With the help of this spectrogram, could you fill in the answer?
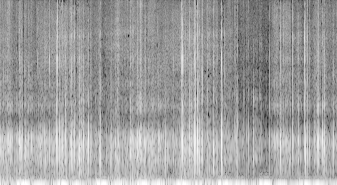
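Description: Long dark nails scratch the scale-pattern cardboard cover of a spiral-bound notebook resting on faux fur, making quiet, dry scraping strokes in an uneven rhythm. Each short rasp carries a mid-range edge with brief bright ticks, over a soft low rumble, and stops dead with no ring.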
